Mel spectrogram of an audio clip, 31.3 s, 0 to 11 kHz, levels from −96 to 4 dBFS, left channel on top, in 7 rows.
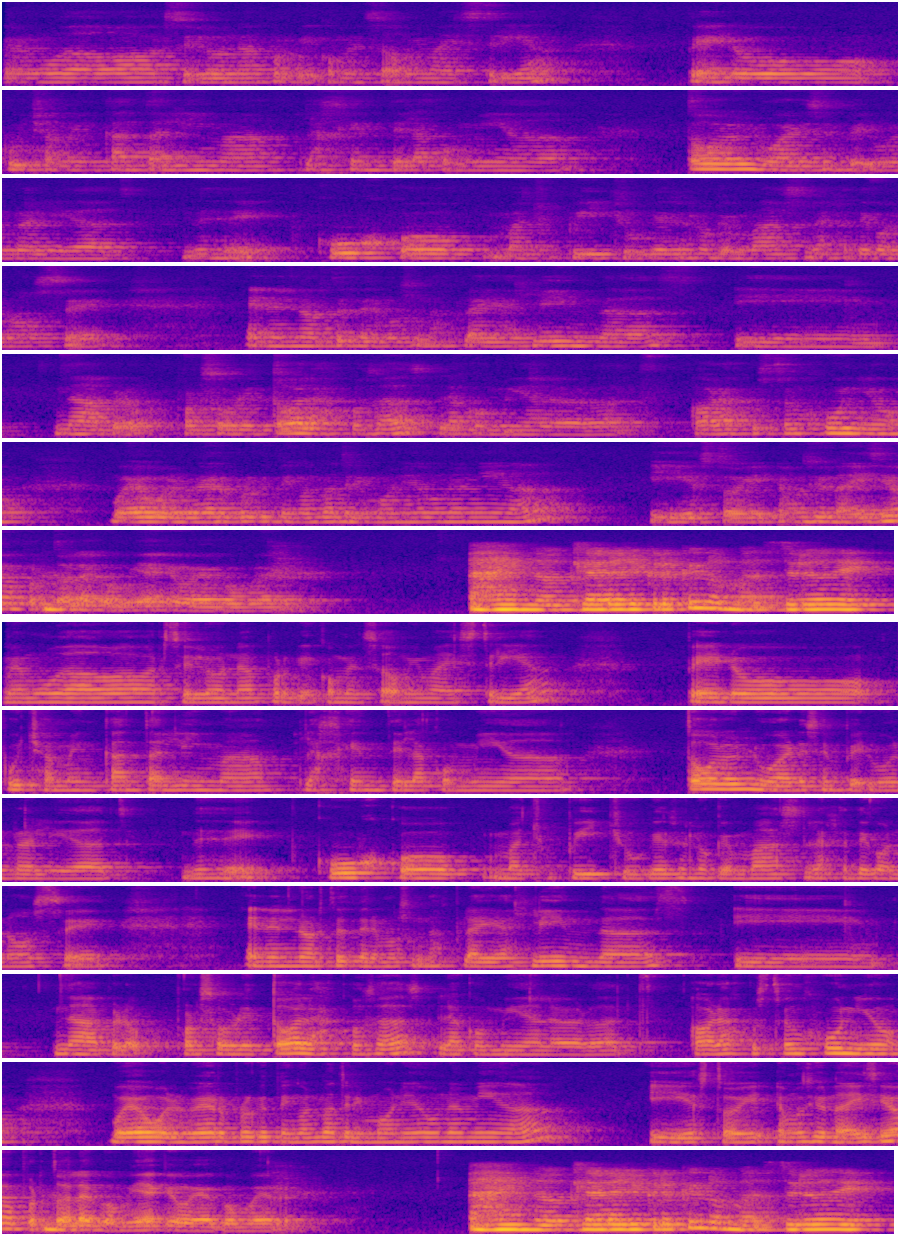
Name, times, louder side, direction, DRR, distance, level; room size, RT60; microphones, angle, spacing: voice 1, 0.0-3.1 3.4-7.3 7.9-9.6 9.9-10.3 10.6-16.8 17.1-17.8 18.2-21.1 21.4-25.2 25.6-28.4, right 5 dB, 85° right, 0.4 m, -31 dB
voice 2, 29.2-31.1, equal, ahead, 0.3 m, -17 dB
4.5 x 3.2 x 2.6 m
head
